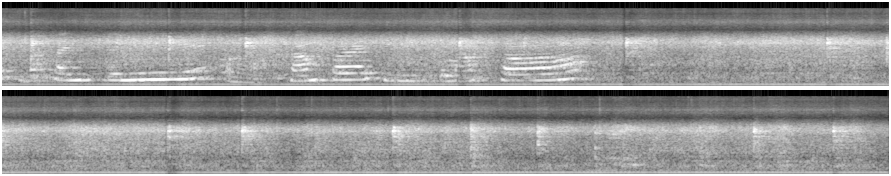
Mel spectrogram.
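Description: Curry base of ground dried chilli paste, onion, garlic and ginger frying in a wok: a steady sizzle, with a metal spatula scraping and clicking against the wok as the paste is stirred. The paste is being sautéed until fragrant, before the curry powder goes in.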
